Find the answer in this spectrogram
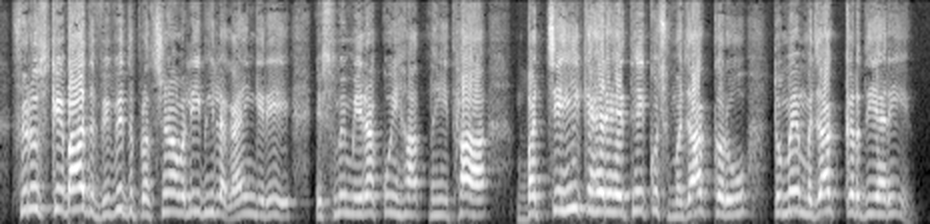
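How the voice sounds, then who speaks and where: A man putting on a joking tutor voice that ends every sentence with a drawn-out "re". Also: very high voice. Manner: tacks a drawling "re" onto every line. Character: silly self-styled big-brother tutor.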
